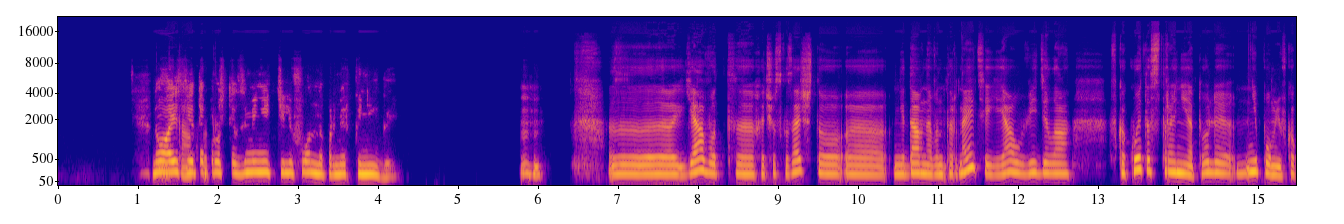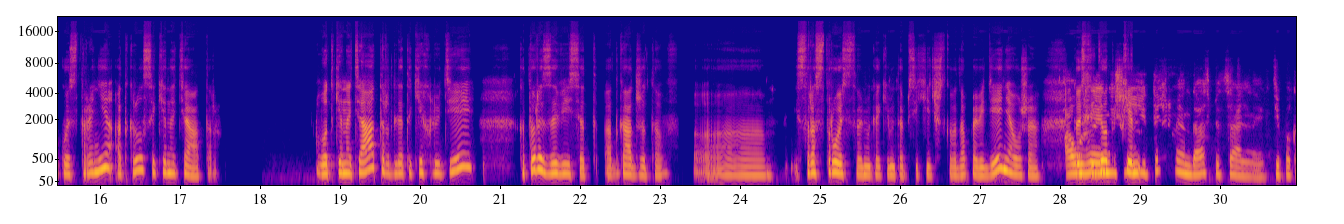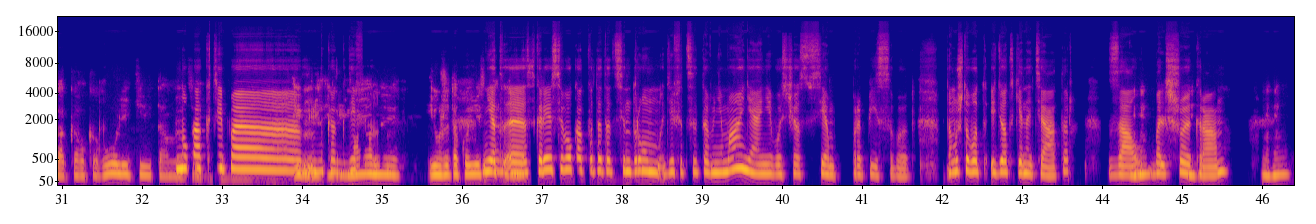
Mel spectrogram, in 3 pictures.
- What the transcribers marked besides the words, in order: tapping
- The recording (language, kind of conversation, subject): Russian, podcast, Что вы думаете о цифровом детоксе и как его организовать?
